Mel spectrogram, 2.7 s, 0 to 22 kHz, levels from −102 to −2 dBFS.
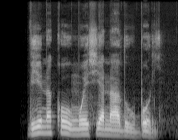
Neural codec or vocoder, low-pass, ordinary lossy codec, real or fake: vocoder, 44.1 kHz, 128 mel bands, Pupu-Vocoder; none; none; fake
